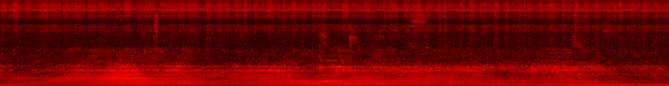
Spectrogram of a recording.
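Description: A motor or engine running steadily: a low, even hum made of several steady tones.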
